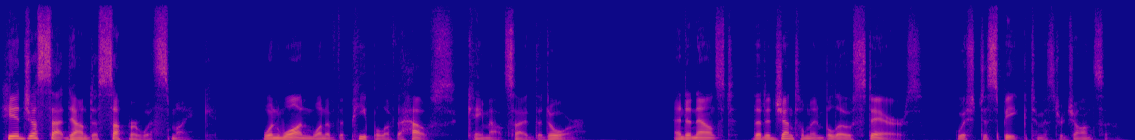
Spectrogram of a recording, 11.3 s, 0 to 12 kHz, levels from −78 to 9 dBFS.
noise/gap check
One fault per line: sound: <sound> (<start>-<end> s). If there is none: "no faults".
no faults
